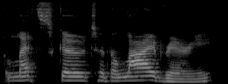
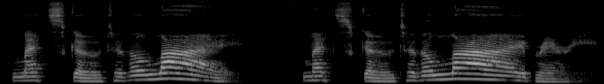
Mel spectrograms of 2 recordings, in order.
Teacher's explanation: Now in the word library, lie is the most important syllable. So we're going to go up on lie and then down on brary. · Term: falling intonation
